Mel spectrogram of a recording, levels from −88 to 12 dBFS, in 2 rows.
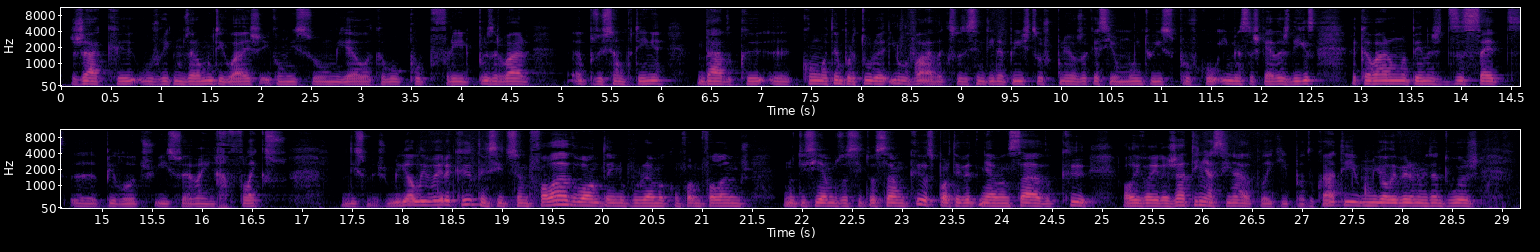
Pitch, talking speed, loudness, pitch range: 120 Hz, 185 wpm, -40 LUFS, 115-130 Hz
